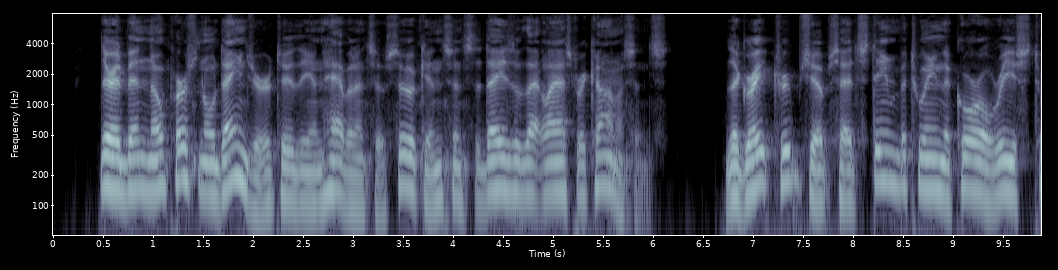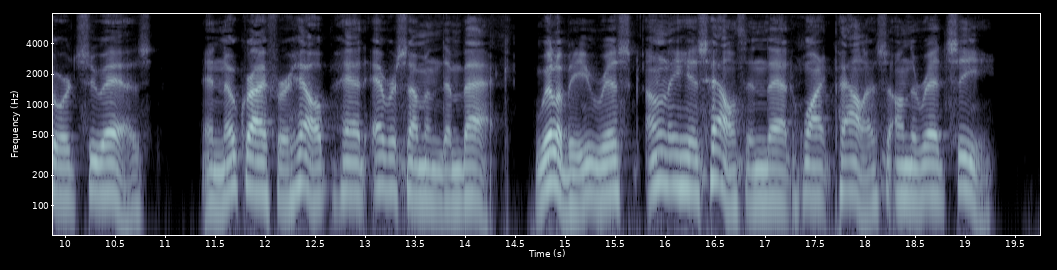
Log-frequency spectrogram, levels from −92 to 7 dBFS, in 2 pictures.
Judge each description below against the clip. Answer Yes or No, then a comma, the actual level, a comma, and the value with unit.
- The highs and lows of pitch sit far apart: No, average, 3.9 semitones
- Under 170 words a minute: Yes, average, 160 wpm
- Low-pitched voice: Yes, low, 130 Hz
